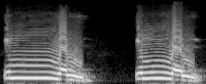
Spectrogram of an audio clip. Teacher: دونوں لام پر تشدید ہے تو یہاں پر زبان کو سختی اور جماؤ دینا ہے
